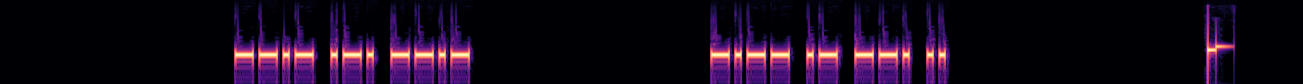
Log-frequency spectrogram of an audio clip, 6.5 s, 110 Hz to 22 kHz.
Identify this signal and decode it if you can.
Morse code, heard as a keyed tone, about 40 wpm, 700 Hz. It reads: QRQ YAGI
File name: IQE Course 3 - Lesson 89 - YAGI - Two Elements - 40wpm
